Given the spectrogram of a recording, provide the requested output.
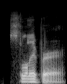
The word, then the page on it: sliver: American English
